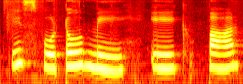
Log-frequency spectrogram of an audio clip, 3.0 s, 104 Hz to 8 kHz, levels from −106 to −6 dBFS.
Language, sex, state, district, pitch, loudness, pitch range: Hindi, female, Chandigarh, Chandigarh, 250 Hz, -17 LUFS, 240-270 Hz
